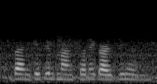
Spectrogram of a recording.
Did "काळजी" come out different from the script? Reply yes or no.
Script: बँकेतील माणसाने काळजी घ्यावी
no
